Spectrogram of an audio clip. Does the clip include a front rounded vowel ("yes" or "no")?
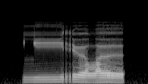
yes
